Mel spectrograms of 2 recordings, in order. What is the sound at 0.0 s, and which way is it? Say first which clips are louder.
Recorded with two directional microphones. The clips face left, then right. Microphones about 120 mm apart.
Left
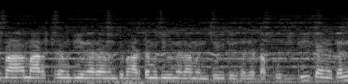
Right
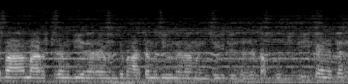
Speech: left 3 dB; 30° left (ahead or behind).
